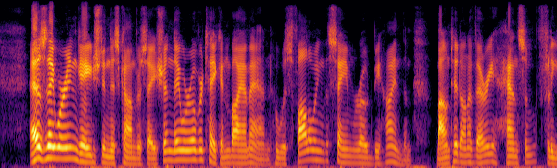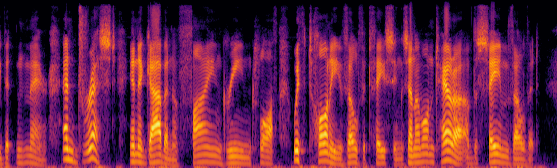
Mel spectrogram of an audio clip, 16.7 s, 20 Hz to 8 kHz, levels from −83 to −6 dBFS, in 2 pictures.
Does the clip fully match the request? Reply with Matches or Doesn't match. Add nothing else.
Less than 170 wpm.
Doesn't match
